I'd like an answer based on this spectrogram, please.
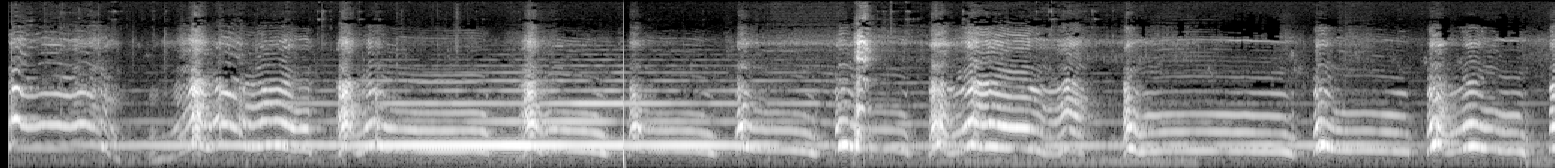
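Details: Two pet dogs, Pandora and Winston, howling in response to tornado sirens; long sustained tonal howls with wavering pitch and rich harmonics, broken by short yelping bursts, one steady siren-like tone running underneath.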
